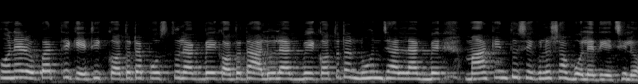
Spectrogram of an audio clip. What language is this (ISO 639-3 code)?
ben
